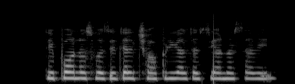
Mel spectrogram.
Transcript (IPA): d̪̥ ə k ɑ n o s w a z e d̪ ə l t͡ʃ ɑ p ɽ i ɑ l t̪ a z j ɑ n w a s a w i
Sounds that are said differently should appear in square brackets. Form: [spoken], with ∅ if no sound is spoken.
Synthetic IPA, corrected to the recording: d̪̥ ə [p] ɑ n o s w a z e d̪ ə l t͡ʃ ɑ p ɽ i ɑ l t̪ a z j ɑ n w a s a w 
